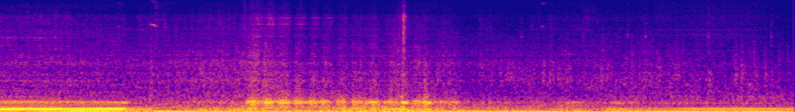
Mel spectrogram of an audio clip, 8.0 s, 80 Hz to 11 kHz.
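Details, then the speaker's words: 1986 Nissan 720 pickup with a new Doug Thorley tri-tube header and no downpipe or muffler, driven slowly to the exhaust shop: deep, raw, booming rumble swelling and dropping with light throttle, an open header. "This is way worse than that one time I drove the 4-wheel drive for 2 months without a downpipe."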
